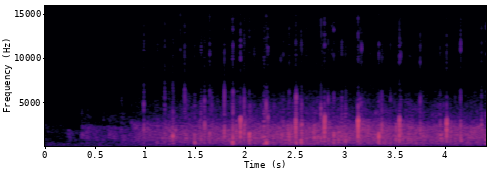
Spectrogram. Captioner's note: crowd clapping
